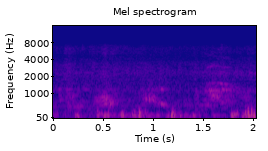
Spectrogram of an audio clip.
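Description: Faint background animal calls: three short calls that rise and fall in pitch, over soft low knocks.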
